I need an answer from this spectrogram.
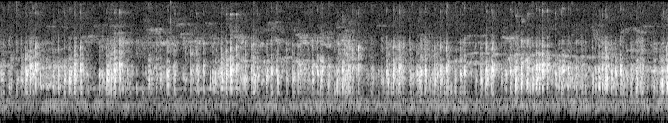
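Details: Several forest green tree frogs at Shiriya in Aomori, Japan, near the species' northern limit, calling together: a busy, overlapping chorus of harsh rattling croaks in quick bursts, swelling and fading without pause.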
